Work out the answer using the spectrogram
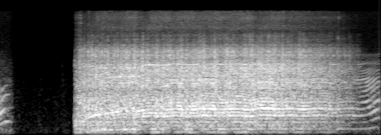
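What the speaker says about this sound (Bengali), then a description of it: "মশলাগুলো সাজানো হয়ে গেছে বন্ধুরা এবার বেটে নিব" Steady electric grinder whirring as it grinds spices in a home kitchen, a continuous loud motor drone that starts abruptly after a short silence and holds for about three seconds.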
